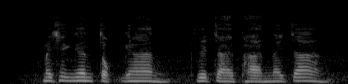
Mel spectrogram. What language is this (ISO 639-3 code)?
tha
